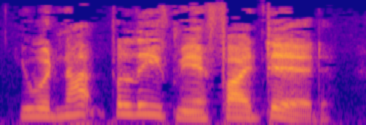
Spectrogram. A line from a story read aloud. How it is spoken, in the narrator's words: Sir Henry said, with one of the hearty laughs which seemed to come right out of his great lungs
